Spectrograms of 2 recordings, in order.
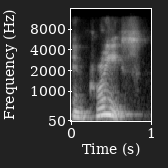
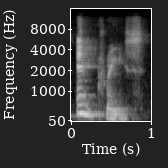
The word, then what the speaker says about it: increase: the verb to decrease for the noun we keep the stress on the first syllable for the verb we keep the stress on the second syllable and we pronounce increase and for the noun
